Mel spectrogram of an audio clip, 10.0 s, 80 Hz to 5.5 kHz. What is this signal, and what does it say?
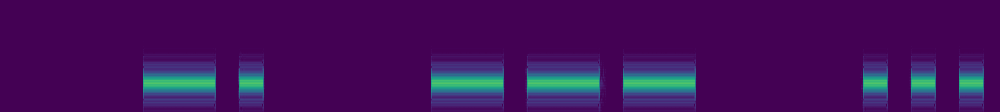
Morse code, heard as a keyed tone, about 5 wpm, spaced as for 3 wpm, 750 Hz. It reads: NOS
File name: arquivos / texto / texto 05 5ppm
